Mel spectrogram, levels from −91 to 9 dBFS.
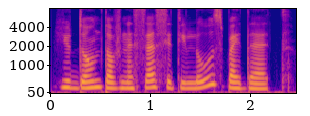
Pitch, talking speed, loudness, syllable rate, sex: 210 Hz, 170 wpm, -17 LUFS, 4.7 syllables/s, female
